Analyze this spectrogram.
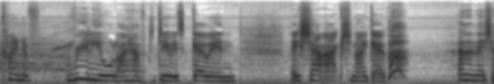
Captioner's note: gasps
